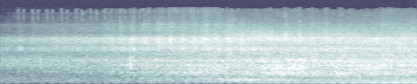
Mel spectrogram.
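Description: Double-deck regional electric train approaching and passing close by: wheels running on the rails with a low motor hum. It grows steadily louder over the first three seconds, then holds steady as the coaches go by.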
